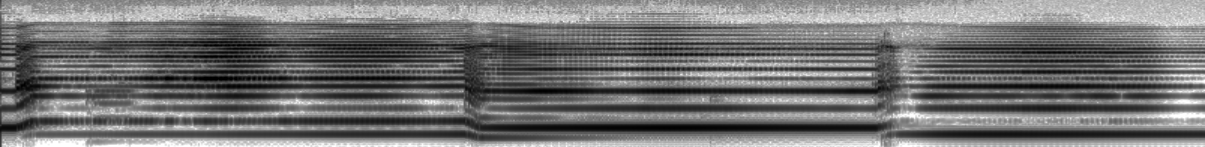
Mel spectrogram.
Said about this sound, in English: The instruments are sparse, just an acoustic guitar, a voice, and an electric guitar played with an ebow. The ebow acts as sort of a drone, and the eerie quality is supposed to reflect the haze of someone who is in a fragile state of mind.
